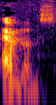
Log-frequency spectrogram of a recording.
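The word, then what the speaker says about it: emblems: ई एस अह एमएस यह जो एमबी का कॉम्बिनेशन है इसमें एक साउंड को तीन अब आप देखेंगे यहां पे एम बी एल साइलेंट तीन कंसोनेंट्स इकट्ठे हो रहे हैं तो इनमें से हम एक ड्रॉप करेंगे ये होगा एमलम्स एमलम्स नॉन वर्बल सिग्नल्स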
